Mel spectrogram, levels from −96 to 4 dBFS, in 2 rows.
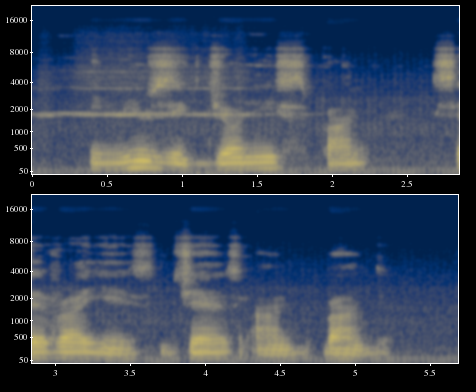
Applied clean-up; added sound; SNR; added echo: none; Squeak / Idling; 18 dB; none.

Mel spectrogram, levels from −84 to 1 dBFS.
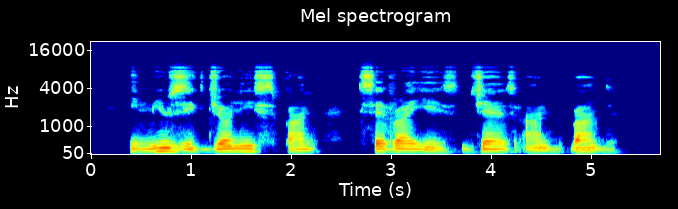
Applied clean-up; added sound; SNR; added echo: none; none; none; none.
